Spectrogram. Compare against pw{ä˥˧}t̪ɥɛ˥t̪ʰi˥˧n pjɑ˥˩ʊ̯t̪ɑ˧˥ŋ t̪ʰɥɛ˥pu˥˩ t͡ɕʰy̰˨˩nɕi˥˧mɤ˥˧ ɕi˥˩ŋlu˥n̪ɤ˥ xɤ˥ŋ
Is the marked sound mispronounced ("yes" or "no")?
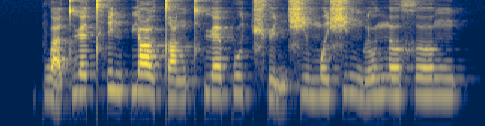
yes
